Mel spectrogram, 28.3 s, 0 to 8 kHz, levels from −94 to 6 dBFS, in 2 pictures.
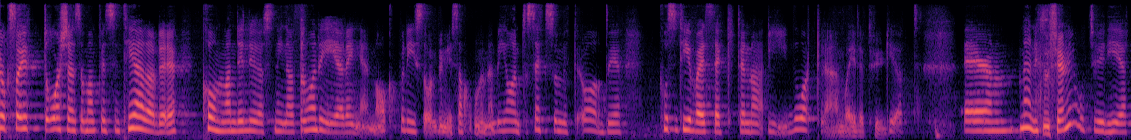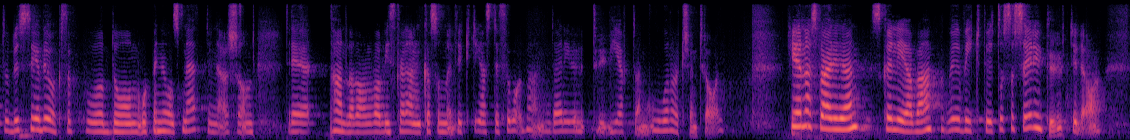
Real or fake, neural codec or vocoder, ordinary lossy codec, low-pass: fake; codec, 16 kHz, 0.5 kbps, X-Codec, HuBERT features, trained on balanced general audio; none; 7.2 kHz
